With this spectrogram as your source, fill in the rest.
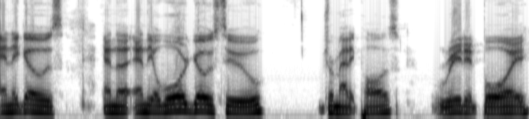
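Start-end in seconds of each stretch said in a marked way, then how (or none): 5.4-6.6 stern video-game warrior voice, like a war god. Retelling an award presentation on stage, imitating Kratos voice. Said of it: "which is just a Kratos voice".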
